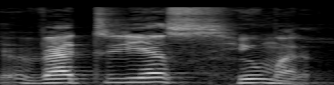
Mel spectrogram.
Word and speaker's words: vitreous humor: It contains a jelly-like fluid called the vitreous humor या vitreous humor बोल सकते हैं। Vitreous humor is the correct pronunciation.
